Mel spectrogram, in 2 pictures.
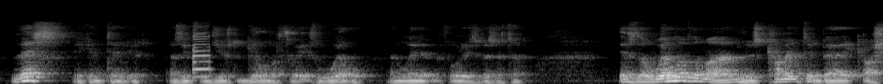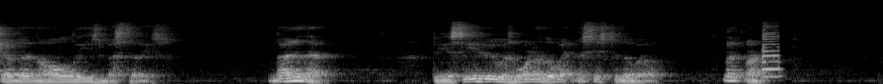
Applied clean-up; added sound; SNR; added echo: none; Wind instrument, woodwind instrument; 5 dB; reverberation time 0.6 s.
